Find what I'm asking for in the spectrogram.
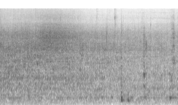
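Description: Water is poured into a pan of cooked masala for fish curry, giving a close, steady splashing gush that eases off into a few small drips and bubbles.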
